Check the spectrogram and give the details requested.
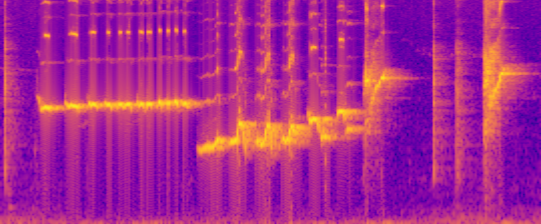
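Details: Loud White-rumped shama song used to make other birds answer: a long level whistle, a lower stuttering run of quick notes, then sharp upward-sweeping whistles separated by brief pauses.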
